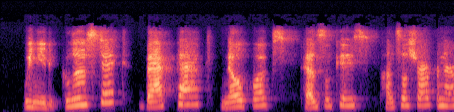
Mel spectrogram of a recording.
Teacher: when I'm making a list, I have rising, rising, rising, rising, falling.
